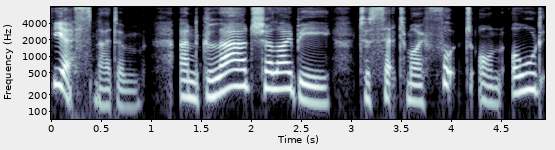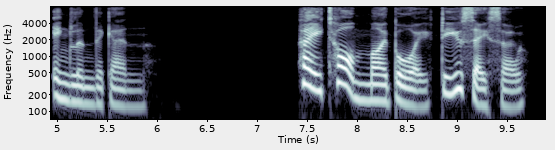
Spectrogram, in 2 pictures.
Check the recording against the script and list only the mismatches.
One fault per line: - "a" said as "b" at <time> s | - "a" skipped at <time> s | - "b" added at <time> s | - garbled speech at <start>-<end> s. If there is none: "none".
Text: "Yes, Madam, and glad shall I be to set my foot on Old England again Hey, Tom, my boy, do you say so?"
none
